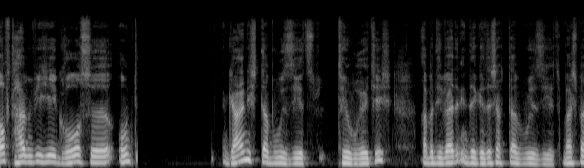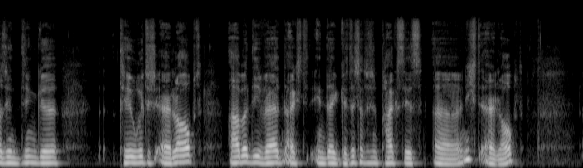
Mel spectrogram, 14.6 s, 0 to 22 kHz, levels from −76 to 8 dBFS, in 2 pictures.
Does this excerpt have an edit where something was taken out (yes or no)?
yes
